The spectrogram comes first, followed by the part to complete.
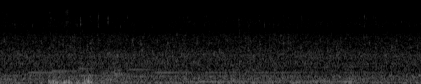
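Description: Shallow creek flowing steadily over stones, with soft background music holding long sustained notes underneath.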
